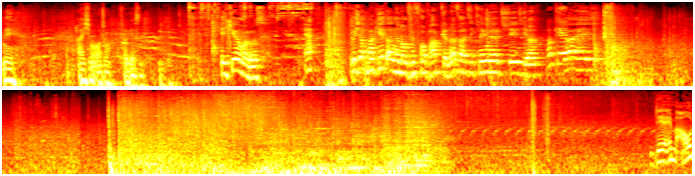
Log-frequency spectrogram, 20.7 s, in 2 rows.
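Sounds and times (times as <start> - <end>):
speech: 0.0 - 0.3, 1.0 - 2.7, 3.3 - 9.2, 20.2 - 20.7
bomb explosion: 12.0 - 17.5.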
